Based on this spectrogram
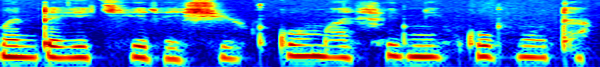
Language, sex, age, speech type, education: Hausa, female, 15-29, spontaneous, secondary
